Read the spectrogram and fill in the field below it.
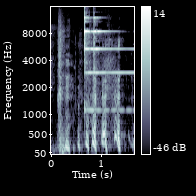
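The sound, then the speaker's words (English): A single bright bell ding rings out partway through and its clear tone hangs on to the end, sounding over a person talking. “Give myself a bell for that.”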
